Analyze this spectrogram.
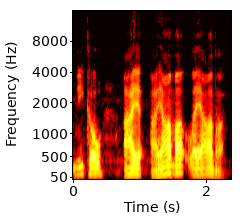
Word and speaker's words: Nico Iamaleava: number 1 guy full-time this year, and that's Nico Iamaleava is how you say it. Nico Iamaleava, the quarterback here for Tennessee, really looked good in the bowl game.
